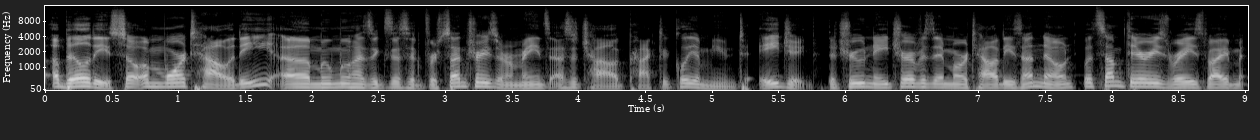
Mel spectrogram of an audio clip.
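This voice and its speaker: A man's voice: mid-range voice, dry recording. A man hosting a fan reaction video, reading aloud and commenting in an informal, conversational way as he thinks aloud.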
